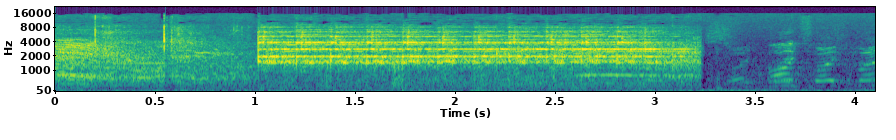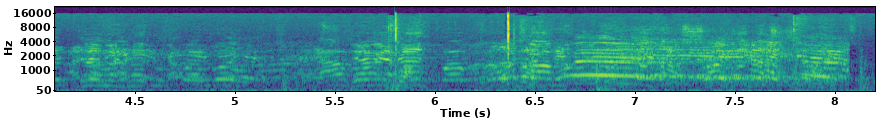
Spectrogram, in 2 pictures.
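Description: Fight footage sound: voices over the arena, then a loud, steady high ringing tone of about two seconds that starts about a second in and cuts off abruptly. After that, quieter voices and arena sound with a few sharp knocks.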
